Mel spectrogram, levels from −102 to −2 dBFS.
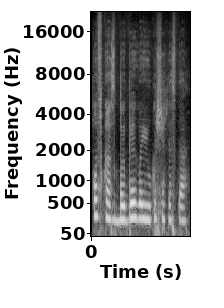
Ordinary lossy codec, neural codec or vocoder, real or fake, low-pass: none; codec, 44.1 kHz, 1.7 kbps, Pupu-Codec; fake; none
